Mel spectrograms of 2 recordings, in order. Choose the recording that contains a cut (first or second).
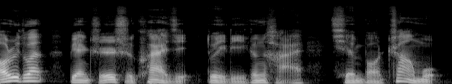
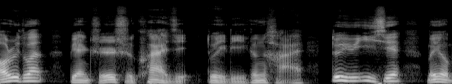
second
